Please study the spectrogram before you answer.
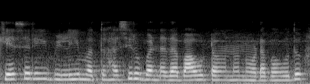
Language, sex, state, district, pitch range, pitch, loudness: Kannada, female, Karnataka, Bangalore, 200-240 Hz, 215 Hz, -15 LUFS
